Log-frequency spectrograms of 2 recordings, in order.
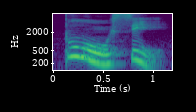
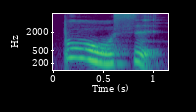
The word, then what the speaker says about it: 不是: 我觉得哭不是一定要 When bu is placed before a fourth tone character, it becomes the second tone, which is a rising tone.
